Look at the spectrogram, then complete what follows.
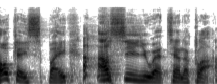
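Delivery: put-on dismissive voice. Retelling own reply to a caller he didn't believe: imitating own disrespectful tone. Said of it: "I was so disrespectful because I did not believe it".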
